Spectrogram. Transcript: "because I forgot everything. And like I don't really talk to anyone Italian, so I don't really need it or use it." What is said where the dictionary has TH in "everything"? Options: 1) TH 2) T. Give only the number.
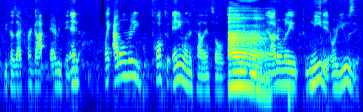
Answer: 1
